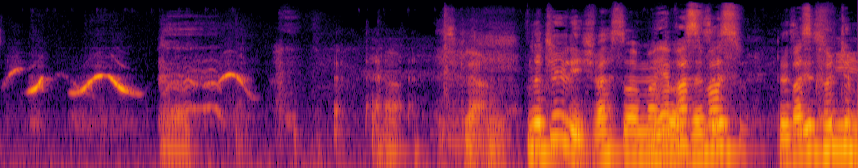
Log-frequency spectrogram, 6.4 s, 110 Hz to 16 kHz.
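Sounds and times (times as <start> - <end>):
wolf whistle, the so-called playboy whistle: 0.0 - 2.0
speech: 3.5 - 6.4.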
